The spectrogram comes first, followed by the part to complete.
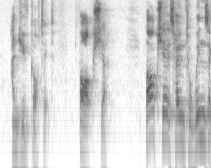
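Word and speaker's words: Berkshire: this one it's pronounced barkshire we do not say Burkshire or burshire or Burkshire the key here is to ignore the spelling just think of a dog barking and you've got it barkshire barkshire is home to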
